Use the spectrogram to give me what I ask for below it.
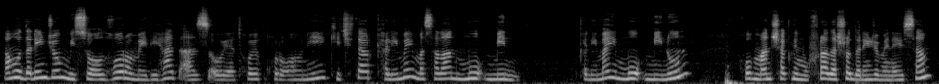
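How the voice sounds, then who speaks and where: A woman's voice: a little high, a bit bright. A woman with a Tajik accent teaching an Arabic grammar lesson, patiently explaining and asking her students questions before answering them herself.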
